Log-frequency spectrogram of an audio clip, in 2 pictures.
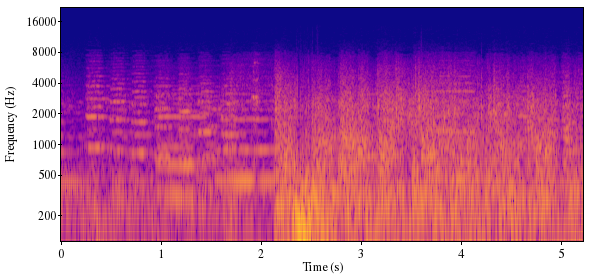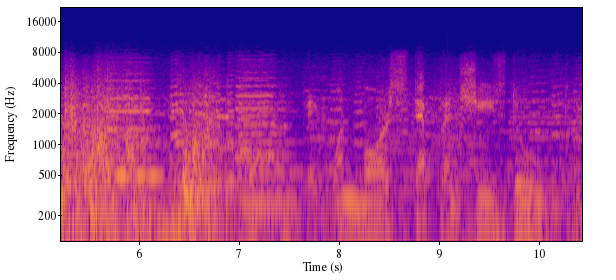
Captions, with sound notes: (fist thuds) (door clatters) Take one more step and she's doomed.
